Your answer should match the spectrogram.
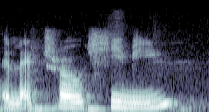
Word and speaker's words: Elektrochemie: It's I was always Thomas and I, our first band was called Elektrochemie, which is a German word.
